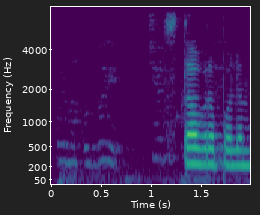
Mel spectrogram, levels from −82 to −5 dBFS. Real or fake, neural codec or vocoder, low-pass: real; none; 7.2 kHz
